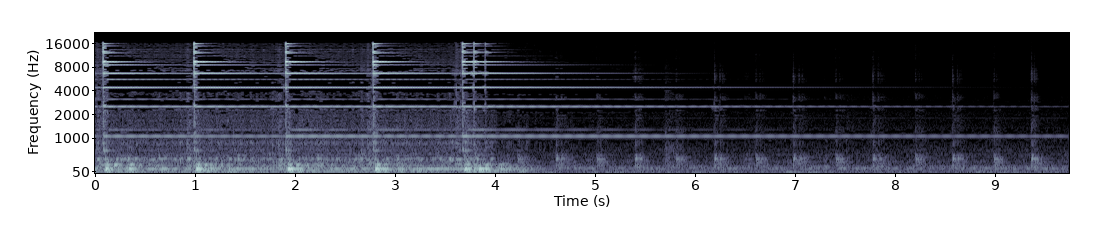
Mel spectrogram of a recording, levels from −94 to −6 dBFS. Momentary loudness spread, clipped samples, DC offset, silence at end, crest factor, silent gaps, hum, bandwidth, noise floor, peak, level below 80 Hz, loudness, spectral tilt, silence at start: 24 LU; under 0.1%; under 0.1%; 0.3 s; 24 dB; none; none; 16.5 kHz; -52 dBFS; -2 dBFS; -48 dBFS; -21 LUFS; -1 dB/octave; 0 s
